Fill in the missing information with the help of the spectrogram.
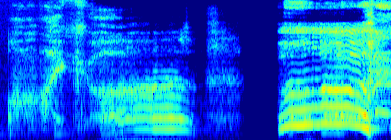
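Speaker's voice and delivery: hushed, despairing gasp rising to a high moan; upset whisper. Retold or imitated. Streamer realising they are late for the appointment, upset whisper. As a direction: retell the sinking realisation in a whisper. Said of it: "I was so upset".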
